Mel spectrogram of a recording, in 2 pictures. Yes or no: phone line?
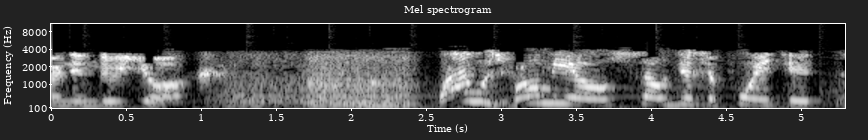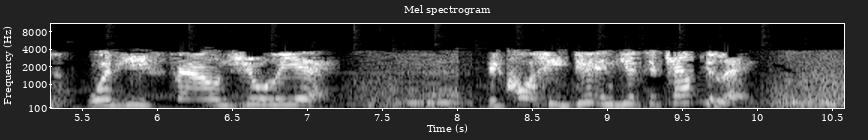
yes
